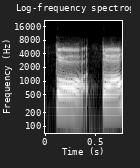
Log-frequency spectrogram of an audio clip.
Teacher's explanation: کچھ موٹے حروف ایسے ہیں جن میں ایئر آؤٹ نہیں ہوگی، جیسے تو، تو کو مضبوطی سے ادا کرنا ہے، تو میں ہوا باہر خارج نہیں ہوتی، آپ بے شک آپ تو کو ادا کریں تو یہاں سے ایئر آؤٹ باہر نہیں ہو رہی۔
